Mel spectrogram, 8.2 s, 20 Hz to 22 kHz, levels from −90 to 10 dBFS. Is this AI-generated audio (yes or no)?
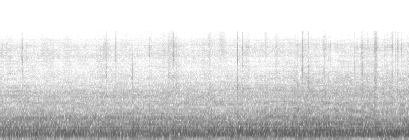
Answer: yes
